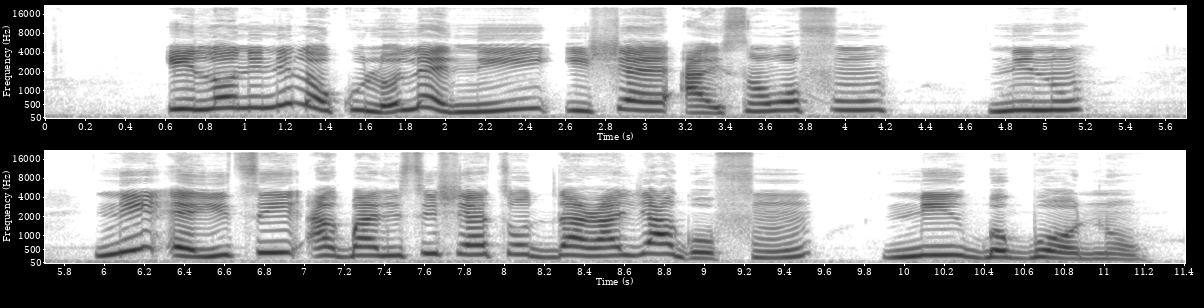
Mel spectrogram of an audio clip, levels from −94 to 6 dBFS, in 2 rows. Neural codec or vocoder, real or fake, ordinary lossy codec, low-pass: none; real; none; none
